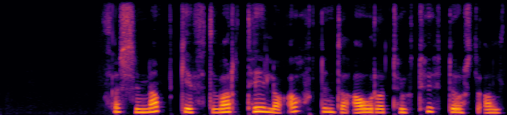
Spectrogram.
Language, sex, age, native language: Icelandic, female, 20-29, Icelandic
